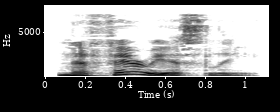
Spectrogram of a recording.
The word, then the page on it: nefariously: British English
